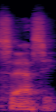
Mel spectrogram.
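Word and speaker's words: SASE: For example, we're technically an SASSE, which is some people pronounce Sassy, Secure Access Services Edge.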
